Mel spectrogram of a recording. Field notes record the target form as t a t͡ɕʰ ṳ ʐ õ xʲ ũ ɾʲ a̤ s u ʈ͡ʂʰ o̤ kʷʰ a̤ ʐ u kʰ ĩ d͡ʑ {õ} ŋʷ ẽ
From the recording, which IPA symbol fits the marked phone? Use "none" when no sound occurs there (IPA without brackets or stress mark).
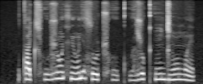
ũ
